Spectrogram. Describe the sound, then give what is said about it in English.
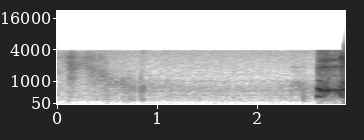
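After a few quiet seconds, one sudden, loud, sharp sneeze bursts out at the very end. “If you sneeze when you say it, it's true.”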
